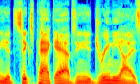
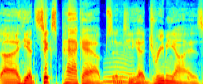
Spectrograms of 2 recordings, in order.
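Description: First: The line is spoken at a normal pace. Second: The line is spoken at a slower pace.

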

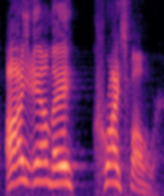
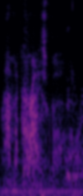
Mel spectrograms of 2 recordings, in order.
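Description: First: It is said boldly and confidently. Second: It is said timidly and quietly.

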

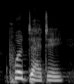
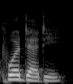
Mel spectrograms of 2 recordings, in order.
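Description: First: It is said in a British accent. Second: It is said in the speaker's normal accent.

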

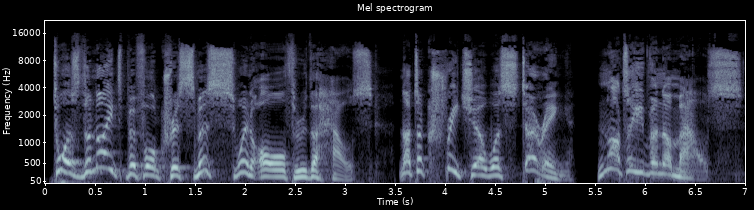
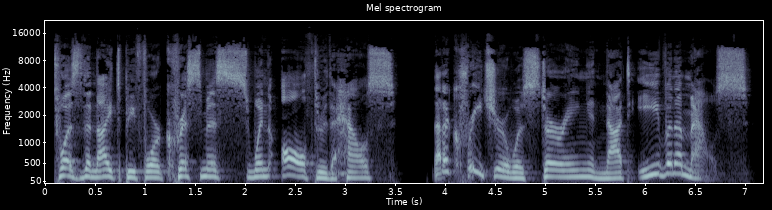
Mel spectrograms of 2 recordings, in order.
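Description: First: It is read in a put-on accent. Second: It is read in a normal voice.

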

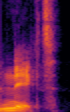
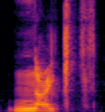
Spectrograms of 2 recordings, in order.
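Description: First: It is said in a plain English accent. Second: It is said in a put-on German accent.

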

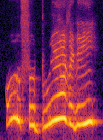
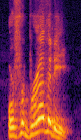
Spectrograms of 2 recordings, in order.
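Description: First: It is said in a put-on voice. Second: It is said in a normal voice.

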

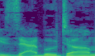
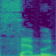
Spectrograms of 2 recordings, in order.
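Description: First: The name begins with a buzzing Z sound. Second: The name begins with a hissing S sound. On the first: "because we say Z, right? So we would say Zabutum" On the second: "he said it with an S sound"

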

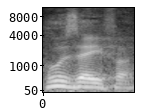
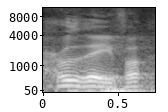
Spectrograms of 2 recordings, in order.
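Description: First: The first h is a plain breathy sound. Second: The first h is a raspy throaty sound. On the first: The speaker calls it wrong. "They say who?" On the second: The speaker calls it right. "it's supposed to be ha Hudhaifa"

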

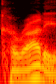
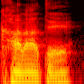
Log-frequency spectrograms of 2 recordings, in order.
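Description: First: It is pronounced with English-style sounds. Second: It is pronounced with Japanese-style sounds. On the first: "I say like karaoke and karate. Like, because I'm speaking English" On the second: "don't say karaoke or karate"

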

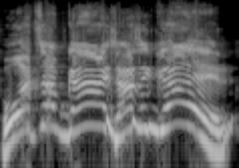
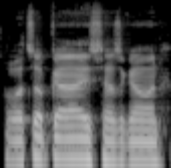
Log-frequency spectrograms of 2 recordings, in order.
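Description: First: It is said lively, with more enthusiasm. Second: It is said flatly, with little enthusiasm.

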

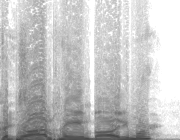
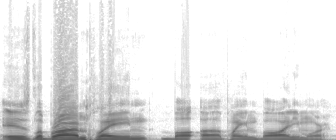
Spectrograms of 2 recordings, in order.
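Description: First: It is read in an excited, high-energy voice. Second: It is read in a flat, low-energy voice.

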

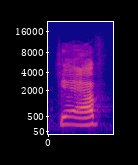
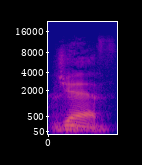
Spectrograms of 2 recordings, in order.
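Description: First: The name is said in a weird voice. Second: The name is said in a normal voice. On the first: The phone does not recognize the owner. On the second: The phone recognizes the owner and unlocks.

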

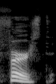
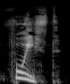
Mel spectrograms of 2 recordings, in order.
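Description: First: The vowel sounds like 'er', as in 'fur'. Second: The vowel sounds like 'oy', as in 'foist'. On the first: This is the ordinary way of saying it. "No one said first" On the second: This imitates how people talked in old movies. "Because everyone said"

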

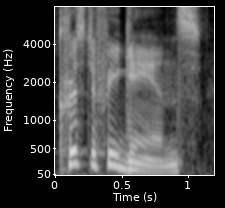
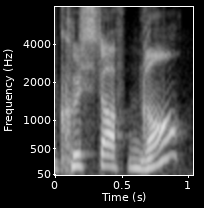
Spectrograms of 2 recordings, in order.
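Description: First: The name is said with an American accent. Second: The name is said with a French accent.

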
